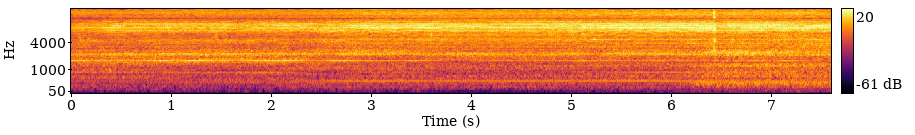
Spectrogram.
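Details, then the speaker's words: Fully rebuilt KICE waterfall aspirator on single-phase 110 V: a steady airy hiss over a constant fan hum with no rubbing, knocking or rattle. Running smooth and normal. "the footer is humming right along there are no irregular noises"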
